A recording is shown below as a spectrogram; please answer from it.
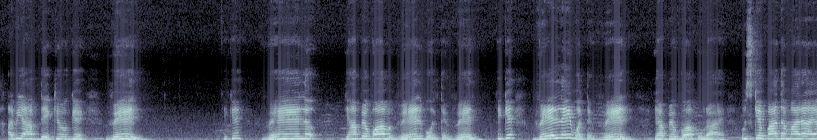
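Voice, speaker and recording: A woman's voice: a little high, highs cut off, a little hiss or hum. A woman teaching a basic Hindi lesson, explaining step by step and often correcting herself.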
